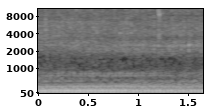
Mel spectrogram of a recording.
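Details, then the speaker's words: 2003 Ford Explorer warming up at idle after a new muffler was installed; it was Harley-loud before. Deep, even exhaust pulse, no rasp or blatting. Check engine light is on for the O2 sensors, not yet installed. "That noise right there is nothing. It's gonna settle down in a second. Let it warm up."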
